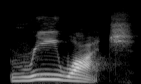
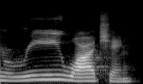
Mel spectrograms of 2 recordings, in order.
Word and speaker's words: rewatch: So notice the verb is to rewatch. Rewatch. When you add re in front of a verb, it means you do it again. Okay? Now notice that pronunciation. It's a strong re. Re re. I'm rewatching.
